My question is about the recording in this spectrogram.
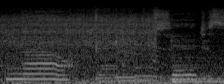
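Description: Shrimp, onion and green pepper sizzling as they fry in a hammered iron frying pan, under background music with a few held notes.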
